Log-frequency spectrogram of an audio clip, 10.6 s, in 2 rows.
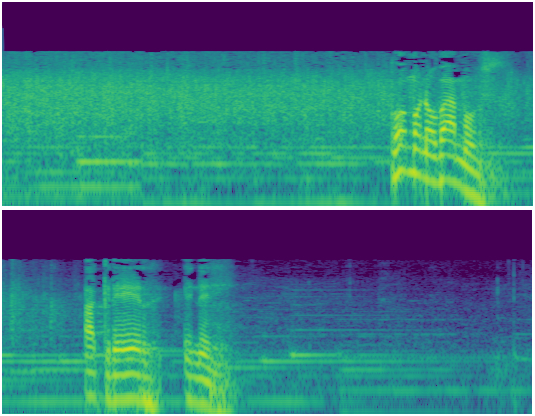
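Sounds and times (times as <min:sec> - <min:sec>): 
applause: 0:00.0 - 0:07.3
speech: 0:03.9 - 0:05.0, 0:06.1 - 0:07.7.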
